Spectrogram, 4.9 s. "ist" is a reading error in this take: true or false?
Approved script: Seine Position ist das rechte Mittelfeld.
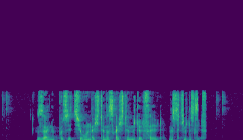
true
